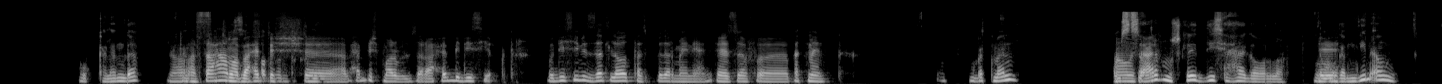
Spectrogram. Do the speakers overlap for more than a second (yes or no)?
yes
